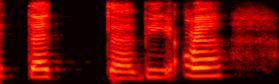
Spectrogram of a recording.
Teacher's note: عین کو وسطی حرکت مڈل تھروٹ سے ادا کریں گے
